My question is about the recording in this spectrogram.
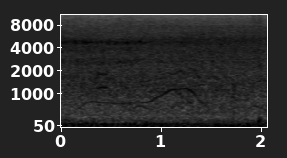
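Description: Wind buffeting the microphone: a loud, steady low rumble. A faint tone glides up and then down over about the first second and a half.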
